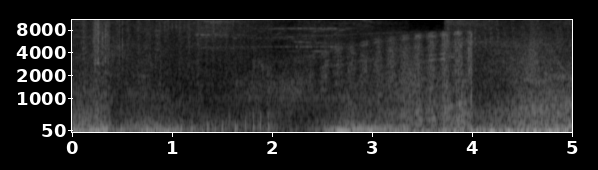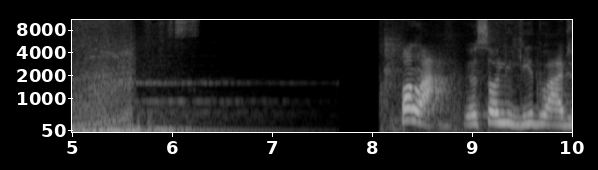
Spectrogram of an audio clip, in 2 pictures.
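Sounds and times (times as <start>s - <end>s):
rising sweep: 1.6s - 7.6s.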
